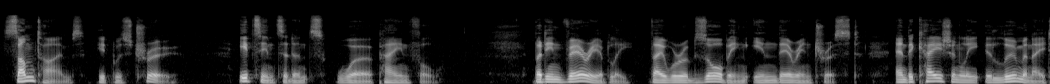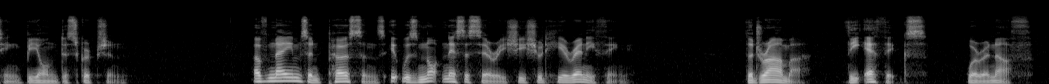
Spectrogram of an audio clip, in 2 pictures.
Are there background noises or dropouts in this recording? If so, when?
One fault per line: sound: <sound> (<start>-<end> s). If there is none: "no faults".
no faults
